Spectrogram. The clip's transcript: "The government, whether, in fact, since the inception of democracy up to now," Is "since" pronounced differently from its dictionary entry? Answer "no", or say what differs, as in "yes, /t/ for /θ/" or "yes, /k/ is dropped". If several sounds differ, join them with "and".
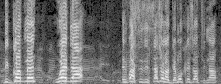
yes, /n/ is dropped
